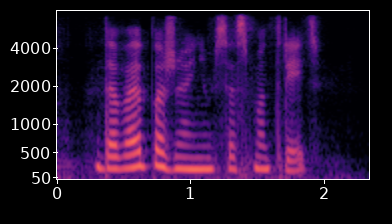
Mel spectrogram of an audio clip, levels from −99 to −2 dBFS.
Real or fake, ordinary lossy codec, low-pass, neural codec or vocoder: fake; AAC, 48 kbps; 7.2 kHz; codec, 16 kHz, about 1 kbps, DyCAST, with the encoder's durations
